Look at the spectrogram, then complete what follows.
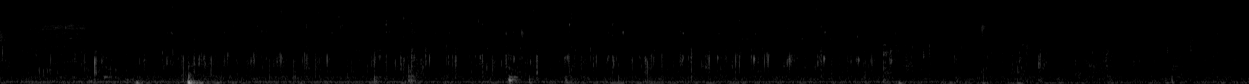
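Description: Cats lapping water from drinking glasses: a long run of faint, quick wet ticks, with a sharper knock about two seconds in.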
